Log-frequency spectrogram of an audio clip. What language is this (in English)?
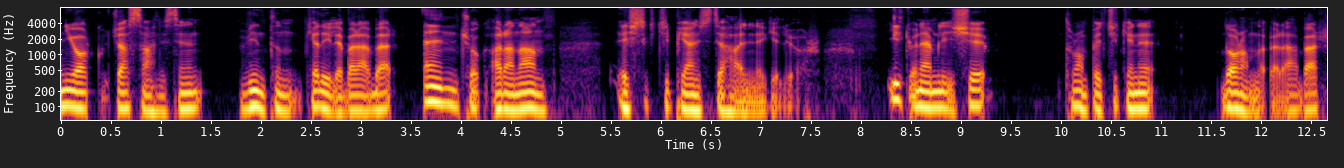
Turkish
